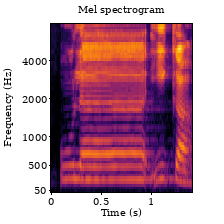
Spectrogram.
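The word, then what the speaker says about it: أولئك: उलाइका हमज़ा पेश उ, लाम खड़ा माद ज़बर ला, उला हमज़ा ज़ेर ई, उलाई काफ ज़बर का, उलाइका।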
